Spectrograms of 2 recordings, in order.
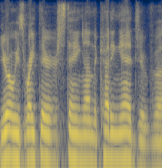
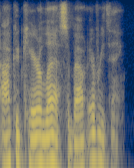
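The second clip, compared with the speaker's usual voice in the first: heavy Southern drawl, laid on thick; 5 dB quieter than usual. Quoting what the grandmother constantly said, imitating a thick southern drawl. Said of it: "thick Southern drawl".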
